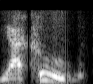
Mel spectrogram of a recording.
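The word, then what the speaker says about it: Yakub: That's Y-A-K-U-B. Some spell it Y-A-C-U-B. But it's Y-A-K-U-B. Yaqub. Okay, and it's not a joke, it's for real. Check it out. Yaqub, the big-headed scientist.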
